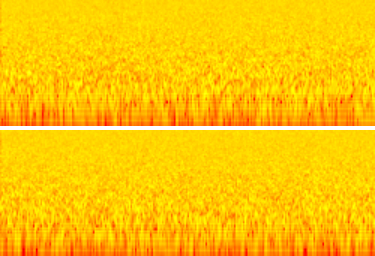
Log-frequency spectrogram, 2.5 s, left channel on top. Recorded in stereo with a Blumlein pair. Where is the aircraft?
No aircraft in this recording.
